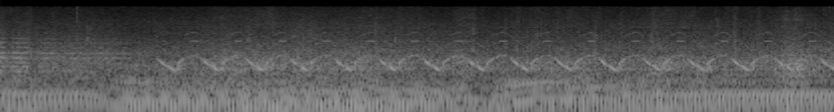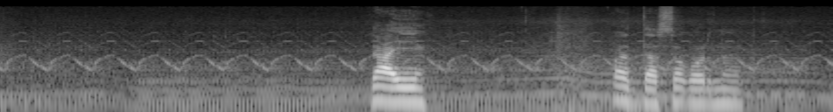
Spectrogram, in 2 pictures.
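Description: A siren wails with a fast, repeating rise and fall.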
